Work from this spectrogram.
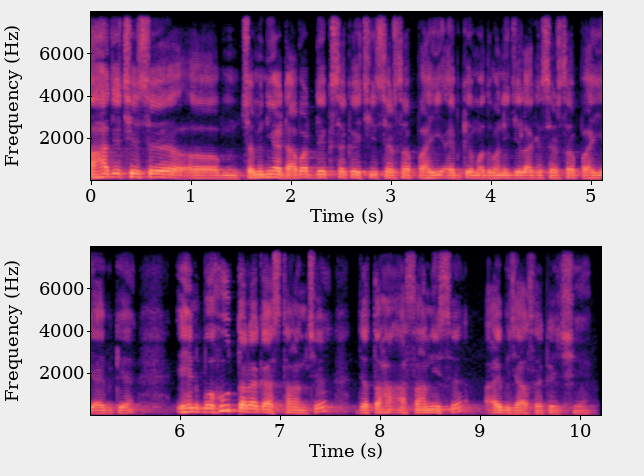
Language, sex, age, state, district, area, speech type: Maithili, male, 18-30, Bihar, Madhubani, rural, spontaneous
